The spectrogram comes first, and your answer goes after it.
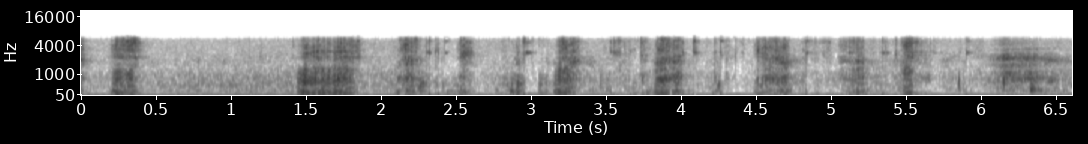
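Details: Pet Maltese dog making gruff growls and snuffling huffs, short harsh bursts repeated irregularly over several seconds.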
